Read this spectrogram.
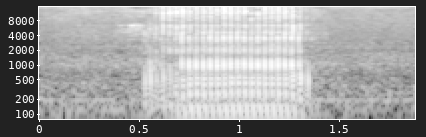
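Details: Pug dog napping, giving a single loud, rattling snore, a rough fluttering sound lasting under a second in a quiet room: snoring.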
